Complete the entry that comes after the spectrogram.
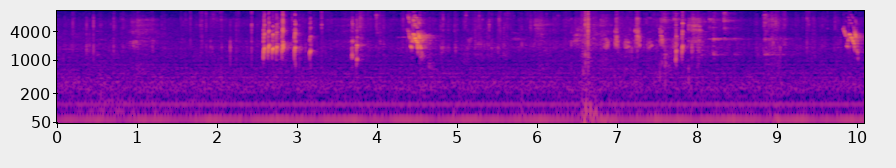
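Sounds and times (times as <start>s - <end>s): budgies chirping: 1.9s - 10.0s.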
